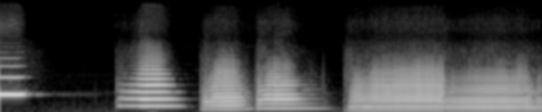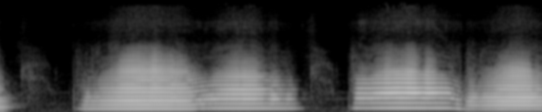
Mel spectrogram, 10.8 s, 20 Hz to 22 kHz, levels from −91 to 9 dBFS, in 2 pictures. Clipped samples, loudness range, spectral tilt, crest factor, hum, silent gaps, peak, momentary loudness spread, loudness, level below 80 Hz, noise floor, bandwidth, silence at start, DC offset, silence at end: under 0.1%; 2 LU; -8 dB/octave; 18 dB; none; none; 0 dBFS; 14 LU; -17 LUFS; -70 dBFS; -65 dBFS; 11.5 kHz; 0 s; under 0.1%; 0 s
